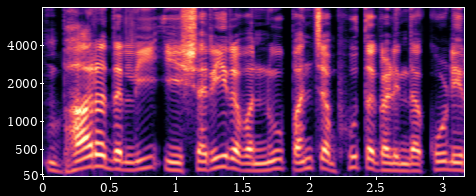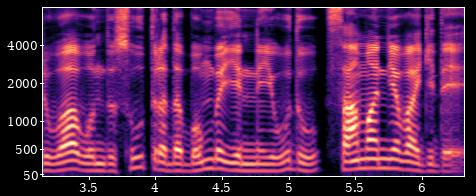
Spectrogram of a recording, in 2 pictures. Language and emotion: Kannada, neutral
